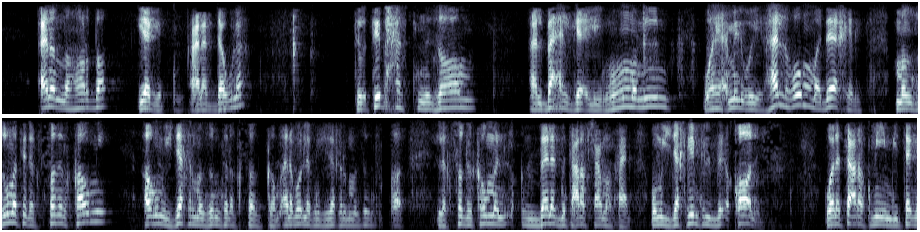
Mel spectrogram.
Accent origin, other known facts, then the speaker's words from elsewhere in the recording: Upper Egypt, Egypt; انا كراجل صعيدي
